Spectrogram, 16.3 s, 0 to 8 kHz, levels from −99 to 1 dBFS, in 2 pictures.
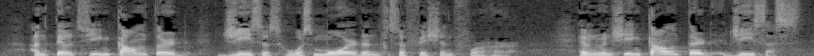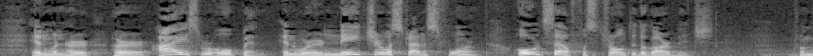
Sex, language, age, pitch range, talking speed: male, English, 50-69, 140-190 Hz, 135 wpm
